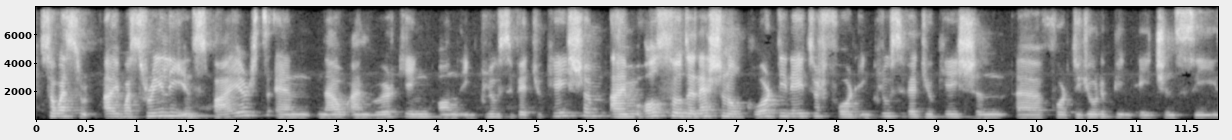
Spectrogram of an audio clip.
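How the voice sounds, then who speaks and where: Researcher woman, halting speech. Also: lowish voice. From Belgium. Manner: halting, with frequent fillers. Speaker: guest researcher. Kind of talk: panel discussion answer.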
